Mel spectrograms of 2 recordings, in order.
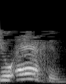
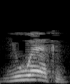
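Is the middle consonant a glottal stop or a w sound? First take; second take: glottal stop; w sound. First: The middle consonant is a glottal stop. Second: The middle consonant is a w sound. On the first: This is the reading of another reciter, not Warsh. The speaker calls it wrong. "مش يؤاخذ" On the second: This is the Warsh reading. The speaker calls it right. "ورش يبدل الهمزة ديت واو"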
